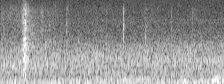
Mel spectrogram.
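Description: Room tone: a steady low hiss and hum, with one sharp click about a quarter second in and a couple of faint ticks.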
